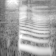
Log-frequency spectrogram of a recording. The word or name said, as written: singer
